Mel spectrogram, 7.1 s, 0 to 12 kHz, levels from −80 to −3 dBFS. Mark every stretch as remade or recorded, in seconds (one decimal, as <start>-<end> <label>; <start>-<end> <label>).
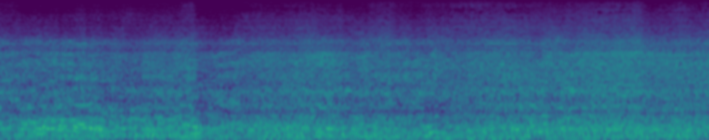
0.0-2.4 remade; 2.4-3.1 recorded; 3.1-4.5 remade; 4.5-5.3 recorded; 5.3-5.9 remade; 5.9-7.1 recorded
